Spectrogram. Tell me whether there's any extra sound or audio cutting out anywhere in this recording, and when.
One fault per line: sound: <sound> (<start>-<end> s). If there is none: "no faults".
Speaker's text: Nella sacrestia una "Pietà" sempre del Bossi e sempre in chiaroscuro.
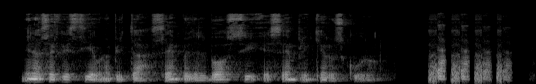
sound: laugh (4.3-5.1 s)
